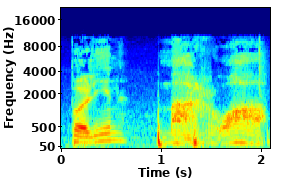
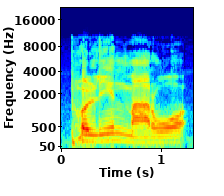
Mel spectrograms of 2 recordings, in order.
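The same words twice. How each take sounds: First: The name is said slowly in a seductive voice. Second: The name is said plainly at normal speed. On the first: "Say it slowly and seductively" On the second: "pronounce her name again"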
